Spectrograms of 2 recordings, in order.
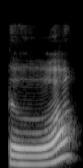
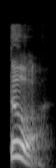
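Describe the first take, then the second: First: The pitch rises from middle to high. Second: The pitch falls sharply from high. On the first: "So second one" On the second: "The last tone, that will be"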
